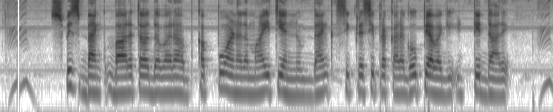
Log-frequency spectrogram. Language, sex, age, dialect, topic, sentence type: Kannada, male, 18-24, Mysore Kannada, banking, statement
